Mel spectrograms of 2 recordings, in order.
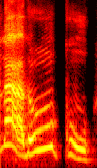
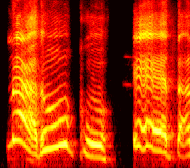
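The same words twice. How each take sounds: First: Said in the usual way. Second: Drawn-out, higher, proud Naruco with a laugh; proud show-off. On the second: Retold or imitated. Mother retelling how she proudly said the wrong name, mock-proud. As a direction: stretch the word Naruco like you are showing off. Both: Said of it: "eu dizia".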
